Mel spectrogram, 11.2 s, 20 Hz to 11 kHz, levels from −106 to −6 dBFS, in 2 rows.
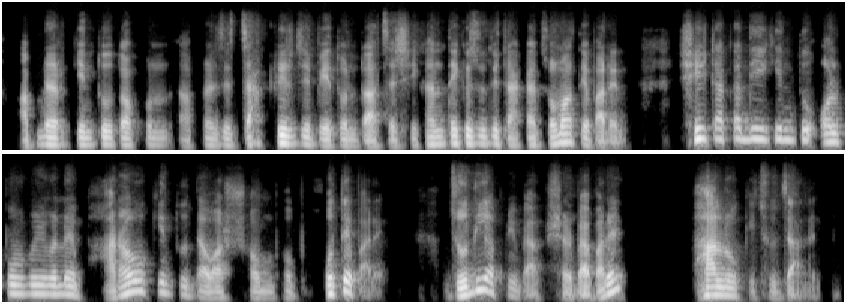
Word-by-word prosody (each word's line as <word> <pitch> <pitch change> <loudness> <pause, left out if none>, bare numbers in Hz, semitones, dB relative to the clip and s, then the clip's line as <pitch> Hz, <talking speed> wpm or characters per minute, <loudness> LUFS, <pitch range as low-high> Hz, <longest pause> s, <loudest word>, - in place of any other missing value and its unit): আপনার 110 -2 +3
কিন্তু, 110 +1 +1
তখন 105 +2 -3 0.2
আপনার 100 +4 -8
যে 100 - -3
চাকরির 130 -2 +4
যে 120 - +1
বেতনটা 95 -2 -1
আছে 85 - -8
সেখান 115 +5 -2
থেকে 125 0 +3
যদি 120 0 0
টাকা 105 +1 -3
জমাতে 145 +5 +3
পারেন। - - -2 0.4
সেই 195 - +7
টাকা 195 0 -1
দিয়ে 195 0 +2
কিন্তু 185 -1 -1
অল্প 150 0 +1 0.2
পরিমাণে 150 -1 +2 0.2
ভাড়াও 170 +7 +3
কিন্তু 165 -5 -6
দেওয়া 90 0 0
সম্ভব 90 0 -9 0.2
হতে - - +5
পারে। - - -13 0.5
যদি 135 - +6
আপনি 130 -7 -13
ব্যবসার - - -8
ব্যাপারে - - +4 0.6
ভালো 130 0 +7
কিছু - - -17
জানেন। - - -8
125 Hz, 180 wpm, -26 LUFS, 105-150 Hz, 0.6 s, সেই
